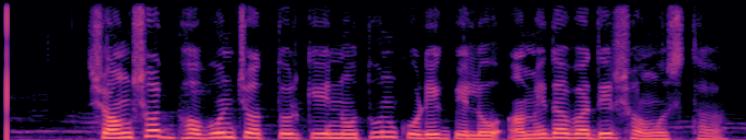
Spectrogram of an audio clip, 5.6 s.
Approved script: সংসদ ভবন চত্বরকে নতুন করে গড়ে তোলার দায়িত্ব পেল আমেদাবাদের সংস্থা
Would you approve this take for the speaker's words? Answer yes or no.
no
